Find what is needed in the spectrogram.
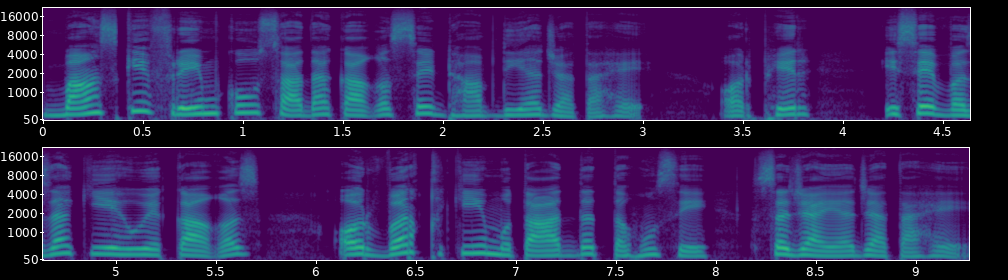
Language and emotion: Urdu, neutral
